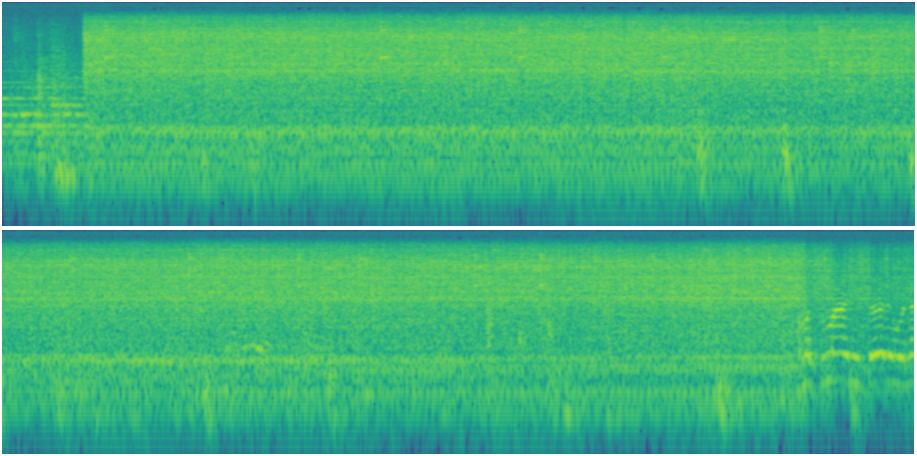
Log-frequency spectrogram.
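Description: Loud, steady machine noise: an even rushing sound with a steady hum under it, starting abruptly about a second in. A man's voice comes in near the end.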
